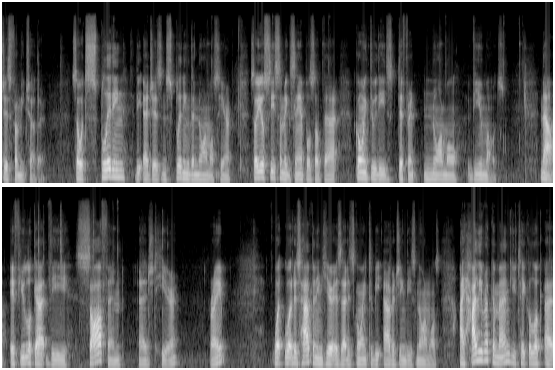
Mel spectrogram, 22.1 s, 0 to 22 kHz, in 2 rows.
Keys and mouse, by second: 2.2 click, 4.1-6.8 drag, 8.7-10.6 drag, 11.6 Tab, 11.9 shift+drag, 12.6 shift+middle drag, 14.2 Tab, 16.4 middle click.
